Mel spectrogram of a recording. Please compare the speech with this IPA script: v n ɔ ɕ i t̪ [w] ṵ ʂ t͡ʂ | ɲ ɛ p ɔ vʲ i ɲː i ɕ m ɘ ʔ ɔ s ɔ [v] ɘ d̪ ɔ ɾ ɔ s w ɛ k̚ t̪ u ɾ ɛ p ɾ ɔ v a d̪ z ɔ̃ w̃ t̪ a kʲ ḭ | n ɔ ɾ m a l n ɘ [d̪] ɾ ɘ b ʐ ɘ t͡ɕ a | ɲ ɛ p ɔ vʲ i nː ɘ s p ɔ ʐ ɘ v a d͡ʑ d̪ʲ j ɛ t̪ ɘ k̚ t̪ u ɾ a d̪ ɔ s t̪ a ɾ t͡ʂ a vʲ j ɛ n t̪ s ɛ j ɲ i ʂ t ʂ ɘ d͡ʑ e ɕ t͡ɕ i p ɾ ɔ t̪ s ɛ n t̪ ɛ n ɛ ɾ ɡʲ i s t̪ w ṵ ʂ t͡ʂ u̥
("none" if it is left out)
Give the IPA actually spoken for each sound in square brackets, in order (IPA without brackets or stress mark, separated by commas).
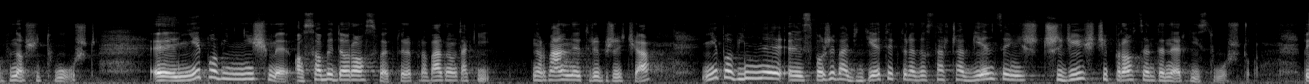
w, b, t̪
